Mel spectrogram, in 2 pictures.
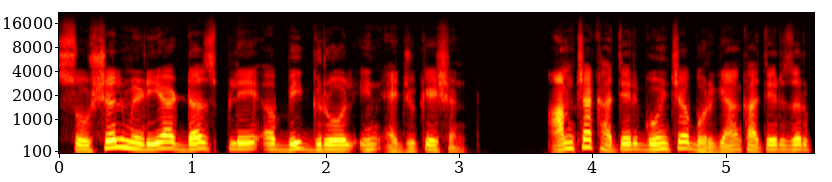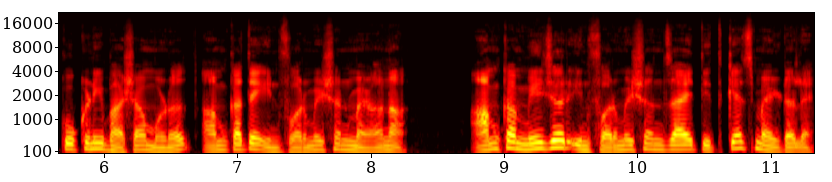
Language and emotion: Goan Konkani, neutral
